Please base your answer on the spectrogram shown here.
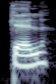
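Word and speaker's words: quel: for the phonetics okay the way to pronounce them Kell masculine form here will be pronounced exactly as the feminine form here K so only one sound okay and then the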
